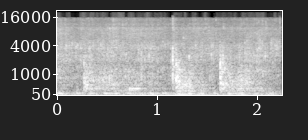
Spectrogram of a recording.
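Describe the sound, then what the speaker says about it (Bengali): Potatoes frying in a pan for a Bengali mustard-poppy seed dish, a steady broadband sizzle with a couple of sharper stirring scrapes, close and fairly quiet, no voices. "আলুটা ভালো করে ভেজে নেব।"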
